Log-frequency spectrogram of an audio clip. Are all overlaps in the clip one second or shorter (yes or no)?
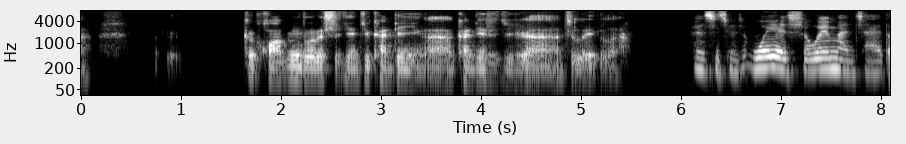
yes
